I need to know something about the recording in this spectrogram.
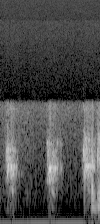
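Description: A dog barking a few short times, faint and heard over a telephone line.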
